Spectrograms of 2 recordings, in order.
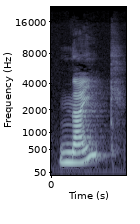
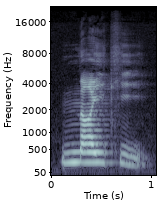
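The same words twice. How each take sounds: First: It is said with a French pronunciation. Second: It is said with a British English pronunciation. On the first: "in French, we are going to say that like Nike" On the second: "But in English, British English, we are going to say Nike"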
